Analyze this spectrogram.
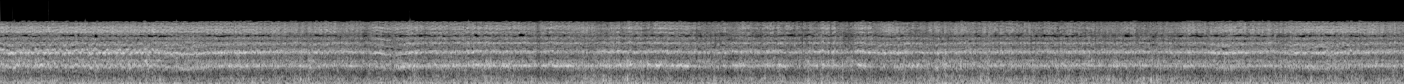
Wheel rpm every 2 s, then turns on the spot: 200, 220, 230, 230, 230, 230, 220.
none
